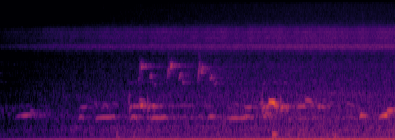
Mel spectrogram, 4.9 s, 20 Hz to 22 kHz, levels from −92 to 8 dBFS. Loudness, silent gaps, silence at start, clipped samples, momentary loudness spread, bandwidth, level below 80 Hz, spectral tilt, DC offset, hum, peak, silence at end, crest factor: -45 LUFS; none; 0 s; under 0.1%; 19 LU; over 20 kHz; -46 dBFS; -3 dB/octave; under 0.1%; none; -24 dBFS; 0 s; 20 dB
